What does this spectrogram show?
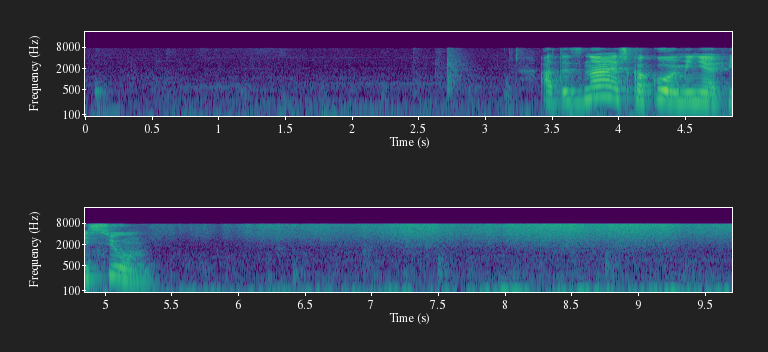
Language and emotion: Russian, angry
